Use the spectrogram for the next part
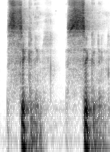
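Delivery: hissed in disgust, breathy; disgusted whisper. Real, not acted. The speaker condemns letting the family die, whispered disgust. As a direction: spit the word out in whispered disgust.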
